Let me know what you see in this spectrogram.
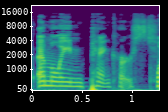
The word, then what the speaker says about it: Emmeline Pankhurst: So in 1911 to 1913, Smith was closely involved with the English suffragette movement led by, how would you pronounce that name? – I'm fairly certain it's Emmeline Pankhurst.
